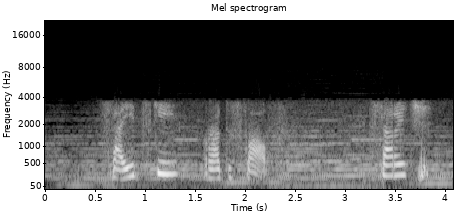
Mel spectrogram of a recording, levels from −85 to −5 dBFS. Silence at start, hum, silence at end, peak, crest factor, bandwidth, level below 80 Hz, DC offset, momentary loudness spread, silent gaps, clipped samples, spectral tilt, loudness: 0 s; none; 0 s; -6 dBFS; 18 dB; 3.9 kHz; -46 dBFS; under 0.1%; 11 LU; none; under 0.1%; -8.5 dB/octave; -22 LUFS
